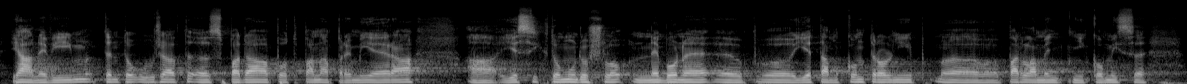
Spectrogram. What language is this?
Czech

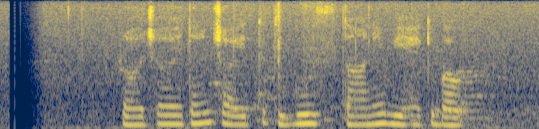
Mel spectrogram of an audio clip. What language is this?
Sinhala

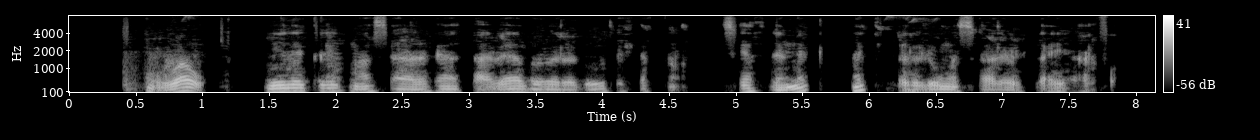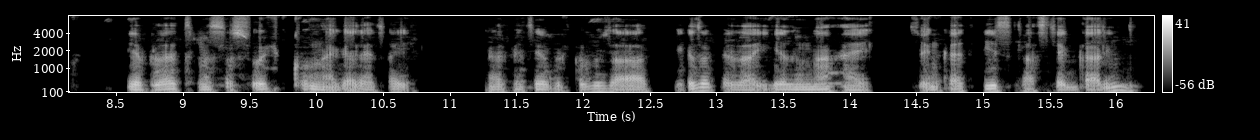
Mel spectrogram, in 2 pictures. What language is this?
Amharic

